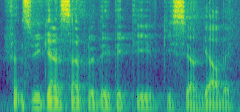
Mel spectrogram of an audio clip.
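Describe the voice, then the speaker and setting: An actor playing a shrewd, calm male detective in a radio drama, speaking in a low, measured way. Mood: calm, probing.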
